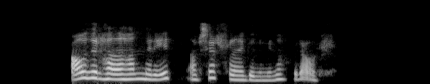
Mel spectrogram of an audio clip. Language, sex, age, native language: Icelandic, female, 30-39, Icelandic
